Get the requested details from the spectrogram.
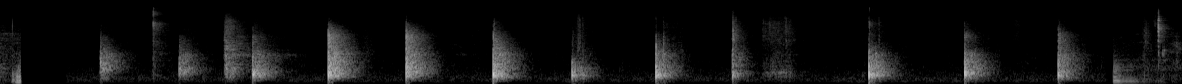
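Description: Heels click steadily on a hard floor.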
